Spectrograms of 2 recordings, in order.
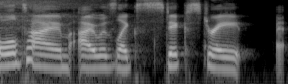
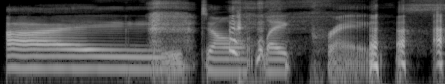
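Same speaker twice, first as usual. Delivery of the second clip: very drawn-out tearful whine; whiny dismay; much slower than usual. Real, not acted. Listener reacts to the prank twist, whining slowly. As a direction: whimper each word slowly.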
